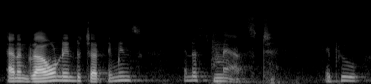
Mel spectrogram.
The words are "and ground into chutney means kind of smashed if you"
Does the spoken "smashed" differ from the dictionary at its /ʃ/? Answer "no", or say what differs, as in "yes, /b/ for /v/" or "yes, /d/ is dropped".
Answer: yes, /s/ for /ʃ/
